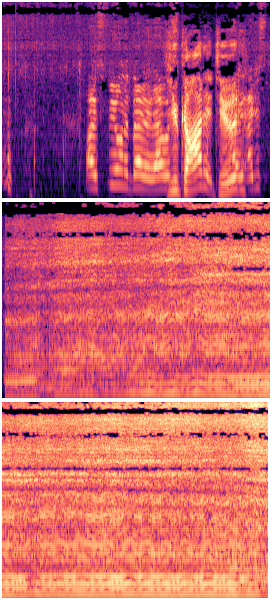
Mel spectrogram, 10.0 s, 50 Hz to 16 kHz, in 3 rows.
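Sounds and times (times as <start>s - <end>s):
dirt bike engine revving: 3.4s - 10.0s.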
